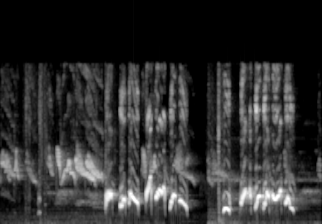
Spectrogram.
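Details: Red-whiskered bulbul contest song (hót đấu) for training: two loud phrases of cheerful, warbling, slurred whistles, separated by a brief pause, over soft high chatter.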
